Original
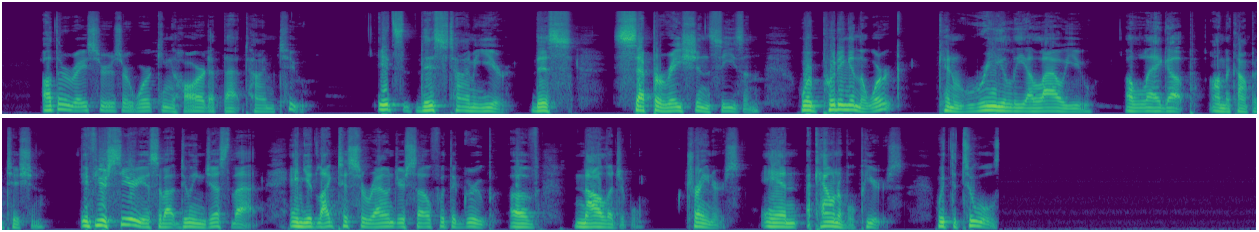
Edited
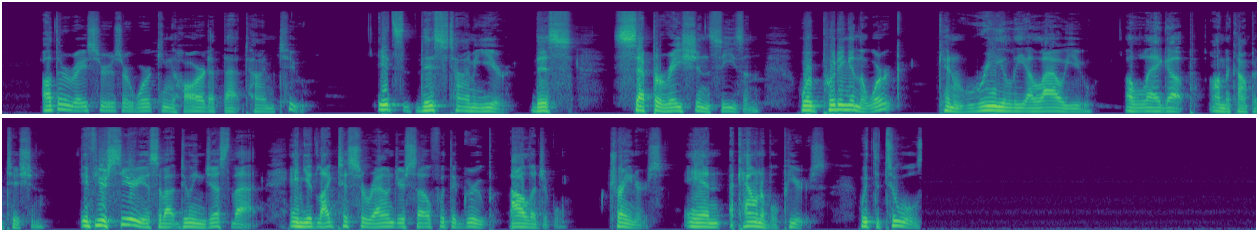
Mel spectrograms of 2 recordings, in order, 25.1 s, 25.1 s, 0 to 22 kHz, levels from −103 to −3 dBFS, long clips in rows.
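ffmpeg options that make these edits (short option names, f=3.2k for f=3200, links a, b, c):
-filter_complex "[0:a]asplit=2[a][b];[a]atrim=end=17.652[c];[b]atrim=start=18.418[d];[c][d]acrossfade=d=0.004:c1=hsin:c2=hsin"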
